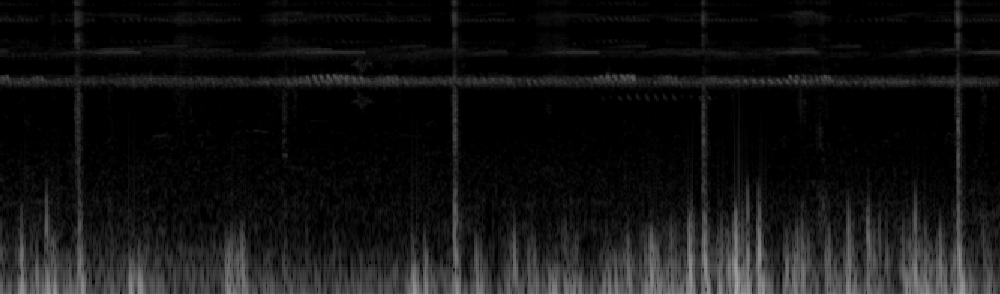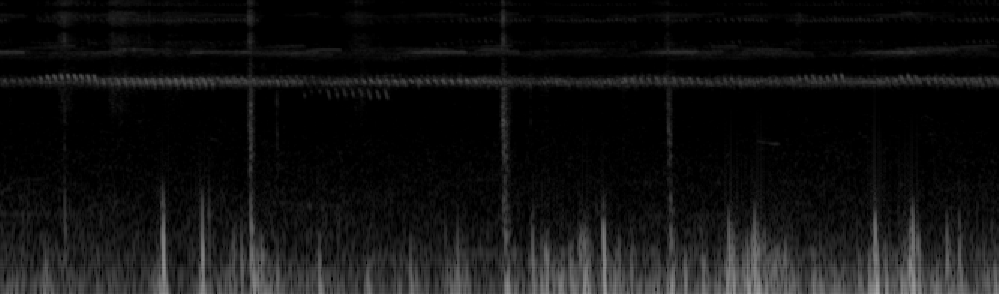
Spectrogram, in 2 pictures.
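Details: Crickets chirping in the bush during farm work building a road: a steady, unbroken high-pitched trilling chorus runs throughout, layered over low rumbling, thuds and occasional sharp clicks from nearby work.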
